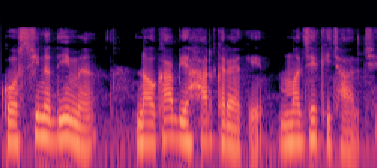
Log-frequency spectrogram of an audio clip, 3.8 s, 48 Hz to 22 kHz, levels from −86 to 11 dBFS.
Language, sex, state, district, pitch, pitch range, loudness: Maithili, male, Bihar, Madhepura, 125 Hz, 105-130 Hz, -16 LUFS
